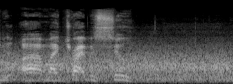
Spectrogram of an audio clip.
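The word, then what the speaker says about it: Sioux: your tribe my name is uh my Travis Sue how do you spell that s-i-o-u-x soon and originally from which part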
